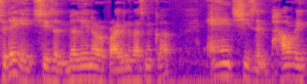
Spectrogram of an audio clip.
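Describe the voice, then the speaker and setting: In a room with audible echo, a man speaks at a medium pitch in a somewhat breathy voice. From India. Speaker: real estate mentor and speaker. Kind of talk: interview.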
